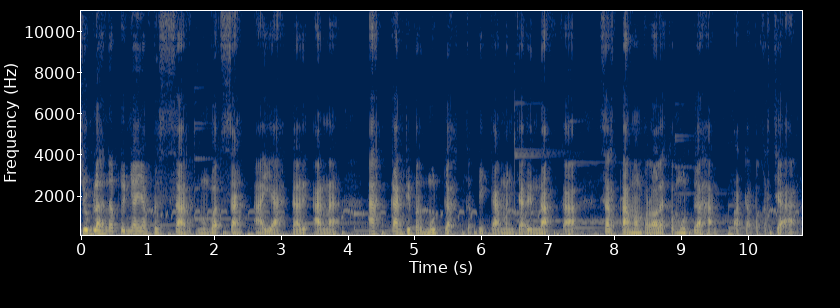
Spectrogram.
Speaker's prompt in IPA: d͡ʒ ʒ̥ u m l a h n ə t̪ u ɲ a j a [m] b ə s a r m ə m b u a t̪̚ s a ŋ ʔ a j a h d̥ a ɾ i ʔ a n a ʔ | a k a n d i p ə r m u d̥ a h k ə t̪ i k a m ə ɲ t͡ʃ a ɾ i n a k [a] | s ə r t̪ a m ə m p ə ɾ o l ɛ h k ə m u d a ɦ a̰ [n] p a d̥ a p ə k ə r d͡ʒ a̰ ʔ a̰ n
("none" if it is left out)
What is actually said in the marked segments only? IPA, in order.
ŋ, a, n

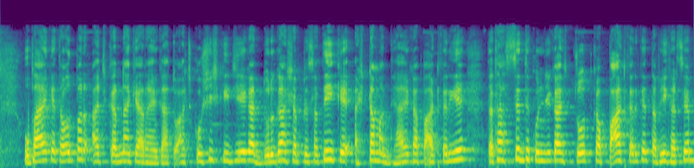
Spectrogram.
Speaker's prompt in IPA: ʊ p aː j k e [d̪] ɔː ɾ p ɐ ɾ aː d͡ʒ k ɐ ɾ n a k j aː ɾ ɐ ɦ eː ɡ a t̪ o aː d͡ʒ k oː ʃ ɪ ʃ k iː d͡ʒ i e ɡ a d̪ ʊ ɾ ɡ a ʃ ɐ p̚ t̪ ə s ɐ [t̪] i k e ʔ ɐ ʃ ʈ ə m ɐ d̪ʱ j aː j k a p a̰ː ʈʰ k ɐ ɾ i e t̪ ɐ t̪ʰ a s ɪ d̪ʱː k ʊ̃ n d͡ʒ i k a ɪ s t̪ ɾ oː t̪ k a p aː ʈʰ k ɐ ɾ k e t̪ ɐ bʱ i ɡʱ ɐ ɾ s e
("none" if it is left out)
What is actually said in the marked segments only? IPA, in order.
t̪, t̪

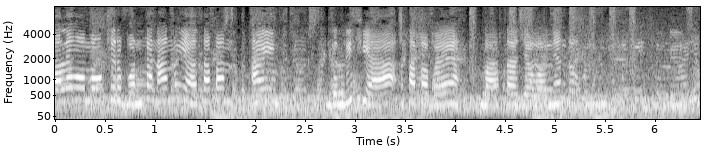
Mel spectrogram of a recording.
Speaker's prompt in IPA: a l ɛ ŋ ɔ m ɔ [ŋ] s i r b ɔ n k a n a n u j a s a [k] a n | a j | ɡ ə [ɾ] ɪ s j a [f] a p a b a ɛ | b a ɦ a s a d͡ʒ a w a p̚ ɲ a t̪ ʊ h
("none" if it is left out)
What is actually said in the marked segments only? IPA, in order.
ŋ, p, l, s

